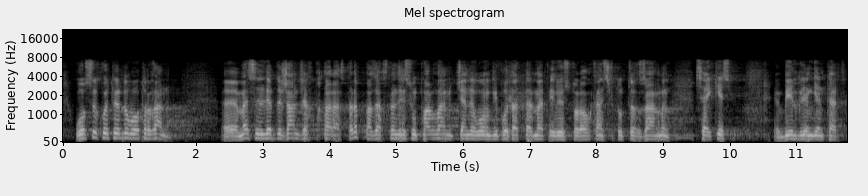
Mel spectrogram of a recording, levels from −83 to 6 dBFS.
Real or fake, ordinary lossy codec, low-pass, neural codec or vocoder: fake; none; 7.2 kHz; codec, 44.1 kHz, 7.8 kbps, Pupu-Codec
